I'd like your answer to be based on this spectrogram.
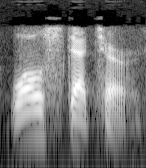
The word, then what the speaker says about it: Wohlstetter: All right, we're talking right now with John Wohlstetter. That is spelled W-O-H-L-S-E-T-T-E-R. – S-T-E-T-T-E-R, Wohlstetter.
